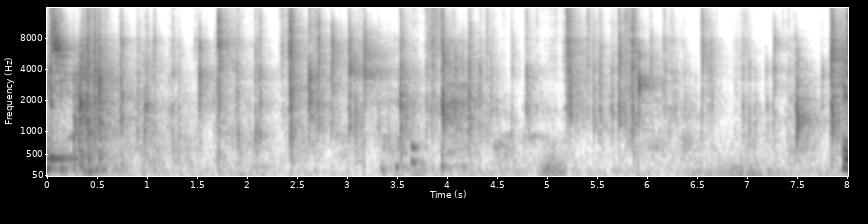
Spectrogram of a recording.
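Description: A small plastic packet holding a sterile piercing earring, handled and worked open by fingers: a quick, irregular run of small crinkles and clicks.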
